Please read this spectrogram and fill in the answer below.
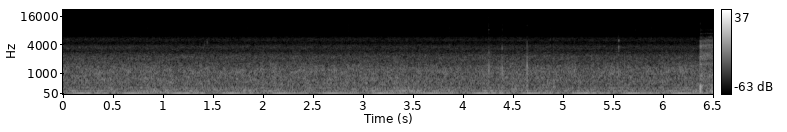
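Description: Steady background noise with a low, unevenly pulsing rumble, and one short click near the end.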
